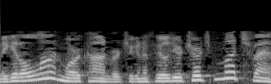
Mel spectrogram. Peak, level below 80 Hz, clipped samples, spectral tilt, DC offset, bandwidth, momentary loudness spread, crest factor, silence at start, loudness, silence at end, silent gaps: -2 dBFS; -50 dBFS; under 0.1%; -10 dB/octave; under 0.1%; 4.9 kHz; 5 LU; 12 dB; 0 s; -16 LUFS; 0 s; none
